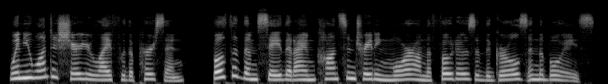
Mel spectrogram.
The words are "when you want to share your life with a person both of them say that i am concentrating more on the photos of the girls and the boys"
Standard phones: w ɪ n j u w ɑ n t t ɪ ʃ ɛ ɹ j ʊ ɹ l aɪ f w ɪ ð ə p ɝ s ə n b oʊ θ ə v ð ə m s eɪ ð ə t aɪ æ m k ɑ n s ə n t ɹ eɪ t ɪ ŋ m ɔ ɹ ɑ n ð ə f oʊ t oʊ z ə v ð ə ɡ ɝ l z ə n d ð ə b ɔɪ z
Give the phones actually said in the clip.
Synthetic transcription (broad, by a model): w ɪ n j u w ɑ n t t ɪ ʃ ɛ ɹ j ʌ ɹ l aɪ f w ɪ ð ə p ɝ s ə n b oʊ θ ə v ð ə m s eɪ ð ə t aɪ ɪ m k ɑ n s ə n t ɹ eɪ t ɪ ŋ m ɔ ɹ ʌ n ð ə f oʊ t oʊ z ə v ð ə ɡ ɝ l z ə n ð ə b ɔɪ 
